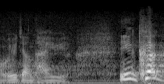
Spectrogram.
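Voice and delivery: ordinary talk, nothing marked

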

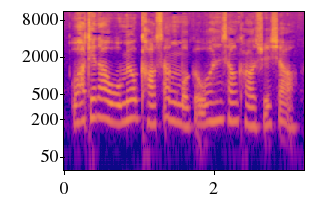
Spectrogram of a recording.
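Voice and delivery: mock despair. Imagined student's lament.

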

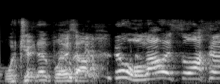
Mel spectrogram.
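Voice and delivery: loud, rising high into laughter; student talking back to the teacher, laughing loudly; cheeky laughing retort. Retold or imitated. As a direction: fire back at the teacher, cracking up. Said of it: "我就会说".

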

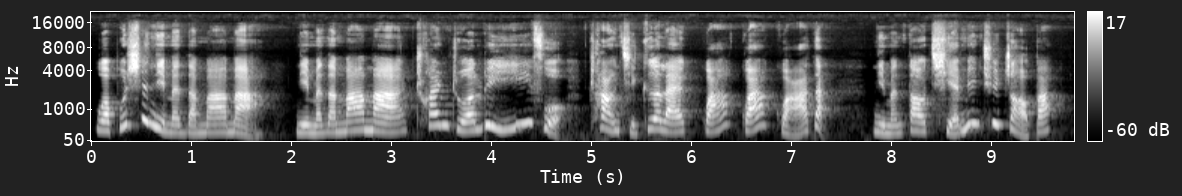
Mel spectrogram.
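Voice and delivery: loud storybook goose voice. A narrator's reading. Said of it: "大白鹅笑着说". (大白鹅大声地说)

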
